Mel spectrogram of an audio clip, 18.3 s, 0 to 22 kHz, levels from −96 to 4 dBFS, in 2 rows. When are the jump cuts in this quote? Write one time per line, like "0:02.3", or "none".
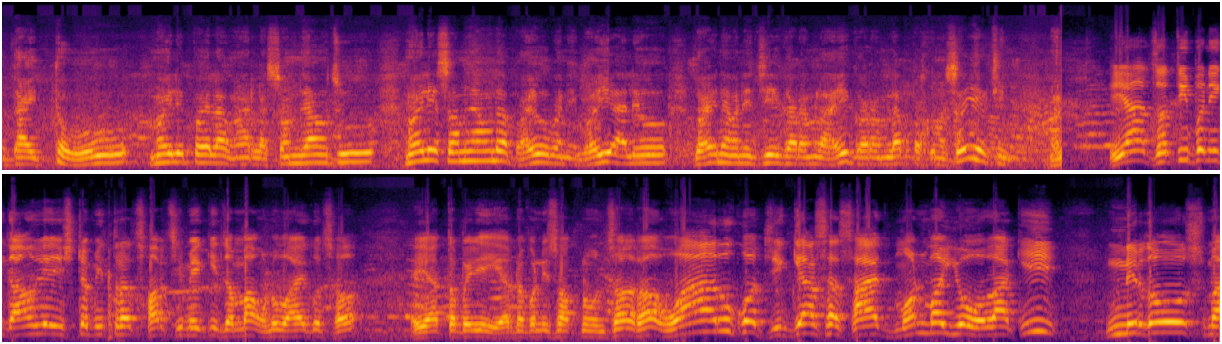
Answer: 0:07.9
